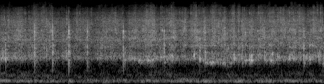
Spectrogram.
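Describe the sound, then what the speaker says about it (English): Spoon stirring a coffee liqueur drink in a glass, a quiet continuous swishing with small repeated clinks, close and soft, no talking. "now I want to stir it"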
